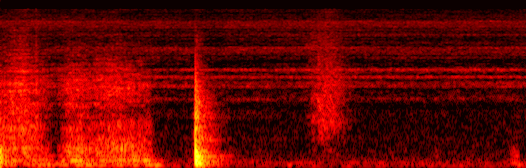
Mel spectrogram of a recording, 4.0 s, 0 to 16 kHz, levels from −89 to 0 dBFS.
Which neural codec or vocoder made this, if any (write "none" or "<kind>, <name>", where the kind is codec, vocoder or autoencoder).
vocoder, Vocos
